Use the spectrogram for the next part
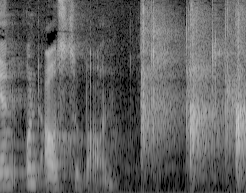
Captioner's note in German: Beifall DIE LINKE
